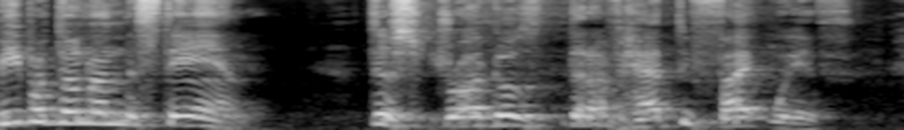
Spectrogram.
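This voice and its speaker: An animated male voice in a Puerto Rican accent, with lively intonation and a fairly slow pace. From Puerto Rico. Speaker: car audio installer. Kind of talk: casual chat. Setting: studio, recorded in person.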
